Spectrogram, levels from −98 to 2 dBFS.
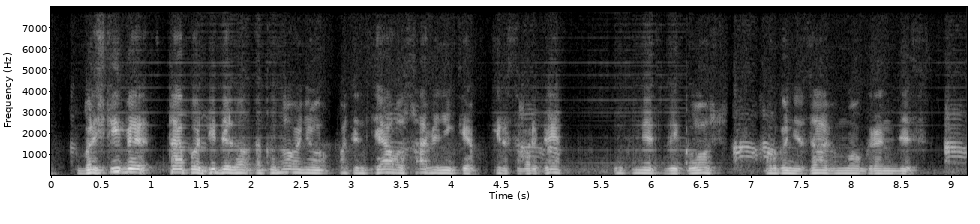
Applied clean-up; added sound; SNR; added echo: neural separator model SepFormer DNS4.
